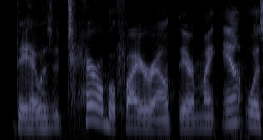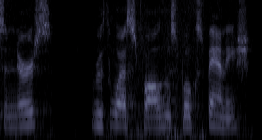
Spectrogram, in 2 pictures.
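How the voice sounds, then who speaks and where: A woman with an ordinary speaking voice and an American accent talks at a fairly slow pace, at a medium pitch with ordinary pitch variation and very even loudness. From southern Oregon. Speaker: tv interview host. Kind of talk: casual interview.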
